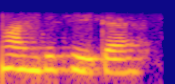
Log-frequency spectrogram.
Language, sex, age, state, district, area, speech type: Punjabi, female, 18-30, Punjab, Shaheed Bhagat Singh Nagar, urban, conversation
